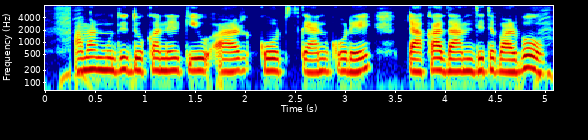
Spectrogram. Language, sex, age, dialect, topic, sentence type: Bengali, female, 25-30, Northern/Varendri, banking, question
